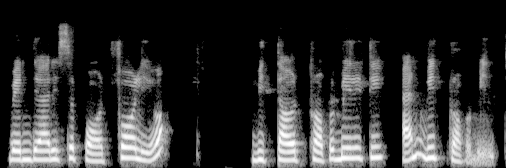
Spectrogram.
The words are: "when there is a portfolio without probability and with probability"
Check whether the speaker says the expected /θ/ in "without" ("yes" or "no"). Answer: no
